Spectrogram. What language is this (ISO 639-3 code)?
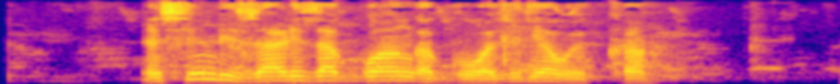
lug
